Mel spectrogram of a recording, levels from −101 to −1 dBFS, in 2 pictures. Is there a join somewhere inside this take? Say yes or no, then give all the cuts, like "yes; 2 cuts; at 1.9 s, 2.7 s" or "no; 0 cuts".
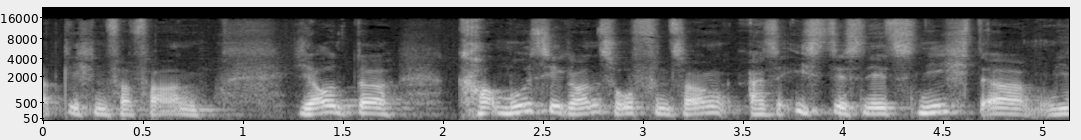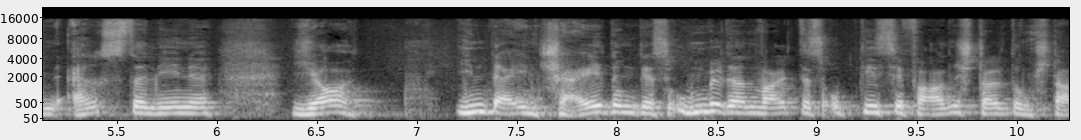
no; 0 cuts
